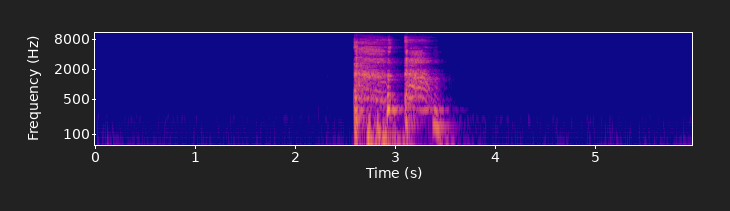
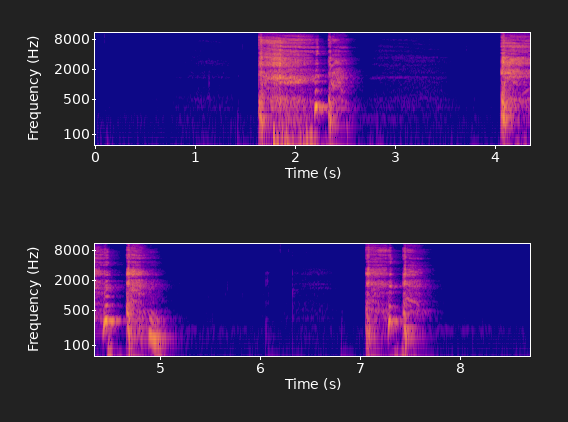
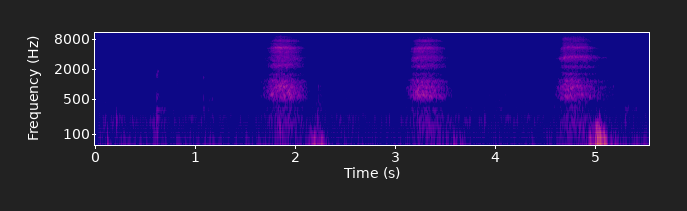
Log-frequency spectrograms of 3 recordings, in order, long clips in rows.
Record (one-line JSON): {"cough_length": "6.0 s", "cough_amplitude": 6640, "cough_signal_mean_std_ratio": 0.29, "three_cough_length": "8.7 s", "three_cough_amplitude": 12504, "three_cough_signal_mean_std_ratio": 0.38, "exhalation_length": "5.5 s", "exhalation_amplitude": 331, "exhalation_signal_mean_std_ratio": 0.46, "survey_phase": "alpha (2021-03-01 to 2021-08-12)", "age": "45-64", "gender": "Male", "wearing_mask": "No", "symptom_cough_any": true, "symptom_change_to_sense_of_smell_or_taste": true, "symptom_onset": "5 days", "smoker_status": "Never smoked", "respiratory_condition_asthma": true, "respiratory_condition_other": false, "recruitment_source": "Test and Trace", "submission_delay": "2 days", "covid_test_result": "Positive", "covid_test_method": "RT-qPCR", "covid_ct_value": 20.9, "covid_ct_gene": "ORF1ab gene", "covid_ct_mean": 22.1, "covid_viral_load": "58000 copies/ml", "covid_viral_load_category": "Low viral load (10K-1M copies/ml)"}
